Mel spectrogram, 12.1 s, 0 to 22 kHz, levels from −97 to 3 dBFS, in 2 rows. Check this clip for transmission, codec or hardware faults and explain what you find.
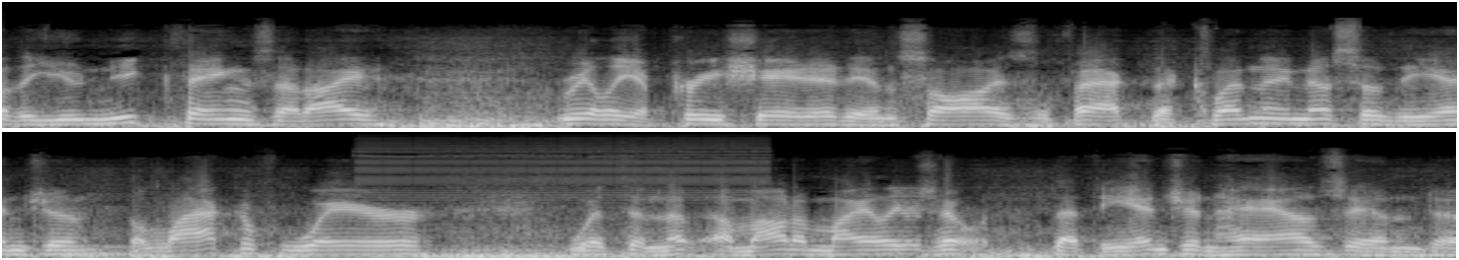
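Two kinds of fault are present: AAC frame loss with concealment, heard three times, and GSM phone buzz in one stretch.

AAC frame loss with concealment occurs at 1.80–1.86 s, 6.49–6.60 s and 9.78–9.89 s. The decoder rebuilt missing audio from the last good spectrum, producing brief smeared, phasey patches. The first gap lasts about 43 ms, which fits one lost frame, and the others about 85 ms, which fits two.

GSM phone buzz runs from 7.53 to 9.26 s. A nearby 2G phone's 217 Hz radio bursts were rectified by the audio circuit, giving a steady, raspy, harmonic-rich buzz about 27 dB below the signal.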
